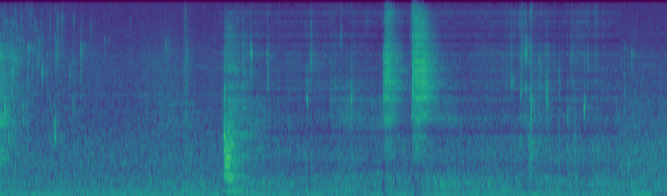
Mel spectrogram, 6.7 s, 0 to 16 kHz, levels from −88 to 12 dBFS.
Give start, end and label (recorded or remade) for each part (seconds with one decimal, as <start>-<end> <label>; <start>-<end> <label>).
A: 0.0-2.2 recorded; 2.2-6.2 remade; 6.2-6.7 recorded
